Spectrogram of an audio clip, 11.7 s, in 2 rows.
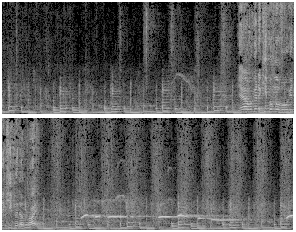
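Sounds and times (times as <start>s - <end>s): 
rhythmic instrumental accompaniment: 0.0s - 11.6s
speech: 4.8s - 7.0s
whistle melody: 7.3s - 11.6s.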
